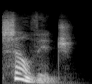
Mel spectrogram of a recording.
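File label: "salvage", British English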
